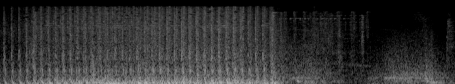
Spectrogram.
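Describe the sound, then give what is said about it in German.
Minigun firing in the video game Fortnite: a loud, dense stream of rapid shots pours out for nearly three seconds, then the barrage cuts off and gives way to quieter, scattered noise. “Welcher Spaß, welcher Spaß mit Minigun?”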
